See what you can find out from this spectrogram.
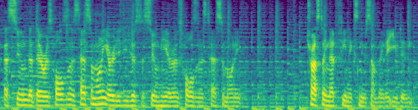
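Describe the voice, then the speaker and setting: A man's voice: medium pitch, fairly even intonation, fast. A man bantering casually as a let's play co-host, with music behind him. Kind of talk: casual, bantering gaming chat.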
